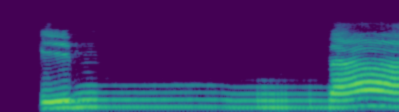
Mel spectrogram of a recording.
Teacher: Jadi innya itu ditahan dulu, dilamakan, ditahan kurang lebih 2 harokat. Inna, na-nya panjang. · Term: Gunnah musyaddadah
